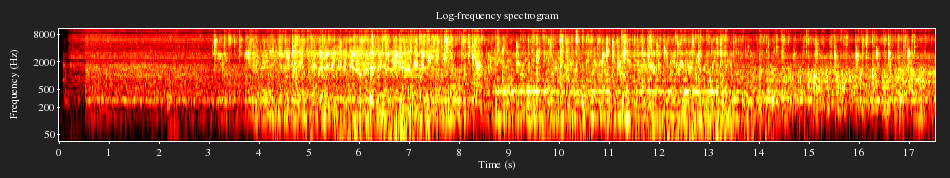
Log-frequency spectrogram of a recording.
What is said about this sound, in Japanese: あ、そうだ、先生にはいっぱいお世話になったので、それじゃあ泡を流していくので、また目をつむってくださいね。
